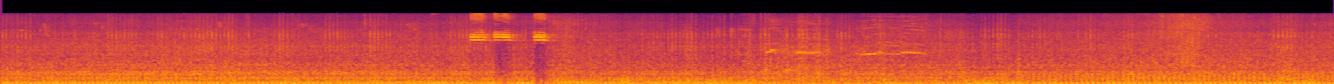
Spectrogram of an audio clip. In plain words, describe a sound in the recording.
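A motorbike engine rumbles steadily while riding.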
